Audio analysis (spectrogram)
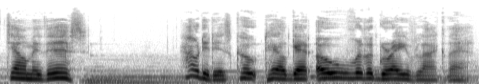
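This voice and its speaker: Actress as slow, pointed, composed woman. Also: mid-range voice, dark tone, close to an everyday voice. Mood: cool, challenging. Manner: measured, pointed questioning. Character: sharp, composed woman coolly dismantling men's explanation. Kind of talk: radio drama acting. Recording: music bed under the dialogue.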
